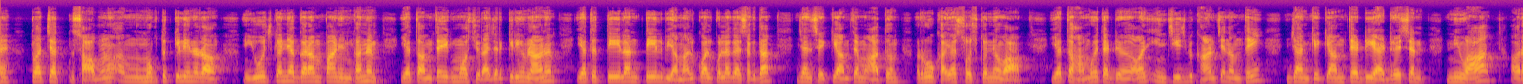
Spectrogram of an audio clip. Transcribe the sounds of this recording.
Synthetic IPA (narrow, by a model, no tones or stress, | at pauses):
t̪oɐtːt͡ʃʰasaːbnomʊkt̪kɪlinɾaː | joːd͡ʒkɐnjaɡɐɾɐmpaːñinkɐn | jɐt̪oɦɐmt̪eeːkmoːsjuɾaːd͡ʒɐɾkɪɾiːmlaːn | jɐt̪ut̪eːlɐnt̪eːlbʱiɐmɐlkoɐlkolɐɡaːsɐkd̪a | d͡ʒɐnsekiɐmt̪emat̪uɾoːkʰajasoskoneʋaː | jɐt̪oɦɐmot̪ʰeʋanɪnt͡ʃiːd͡ʒbʱikʰaːnt͡ʃenɐmt̪ʰe | d͡ʒɐnkekiɦɐmt̪ʰeɖiɦɛːɖɾeːʃɐnː | iʋaː | ɔːɾ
